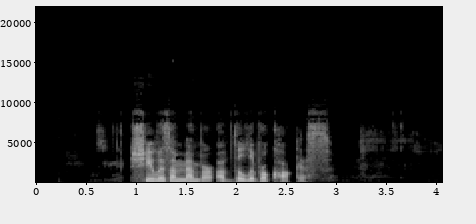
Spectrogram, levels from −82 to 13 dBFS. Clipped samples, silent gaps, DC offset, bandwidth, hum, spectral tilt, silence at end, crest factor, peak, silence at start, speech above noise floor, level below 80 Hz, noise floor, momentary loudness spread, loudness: under 0.1%; none; under 0.1%; 9.6 kHz; none; -3.5 dB/octave; 1.15 s; 20 dB; -2 dBFS; 0.95 s; 40 dB; -60 dBFS; -58 dBFS; 15 LU; -18 LUFS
